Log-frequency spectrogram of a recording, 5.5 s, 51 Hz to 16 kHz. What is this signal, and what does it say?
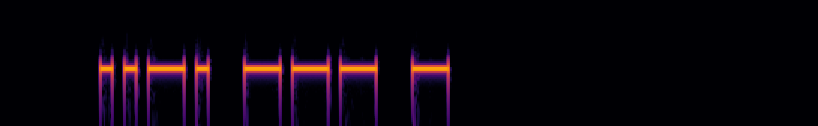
Morse code, heard as a keyed tone, about 15 wpm, 700 Hz. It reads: FOT
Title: USA Call Sign Postfixes - 3 Letters 15wpm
